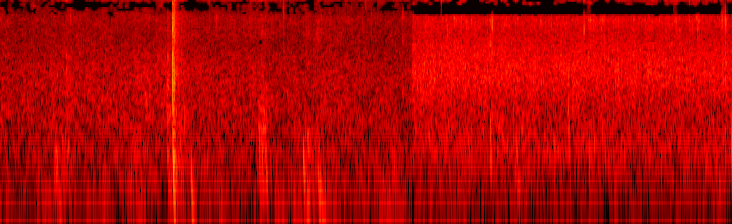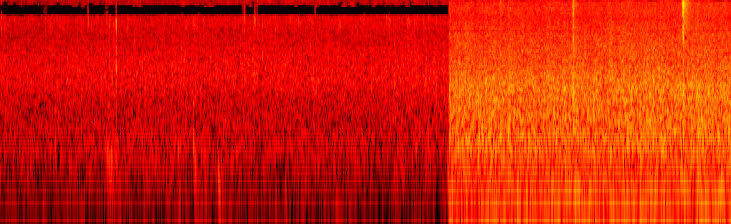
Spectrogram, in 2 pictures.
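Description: Light rain falling, with a few scattered ticks and knocks. About nine seconds in it turns much louder: rain pattering on the canvas of a wall tent overhead.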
